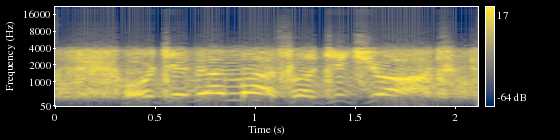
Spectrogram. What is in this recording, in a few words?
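Russian damaged oil mood med, speech; War Thunder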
